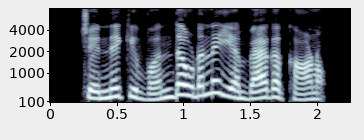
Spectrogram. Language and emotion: Tamil, angry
